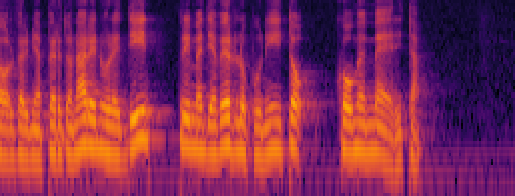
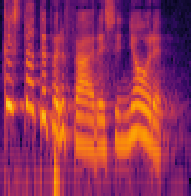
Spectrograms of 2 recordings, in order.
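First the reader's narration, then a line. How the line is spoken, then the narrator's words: Mother exclaiming. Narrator (Italian): La madre di Nureddin esclamò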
